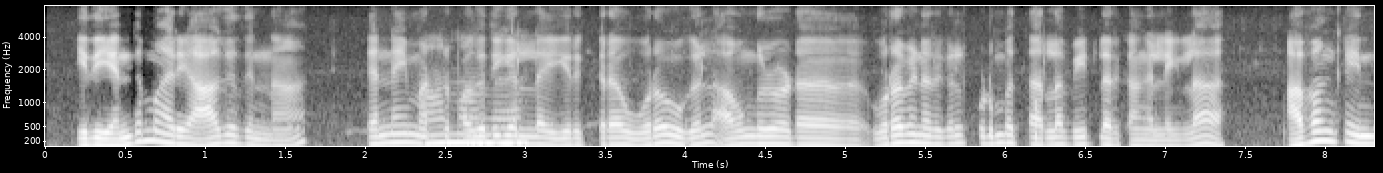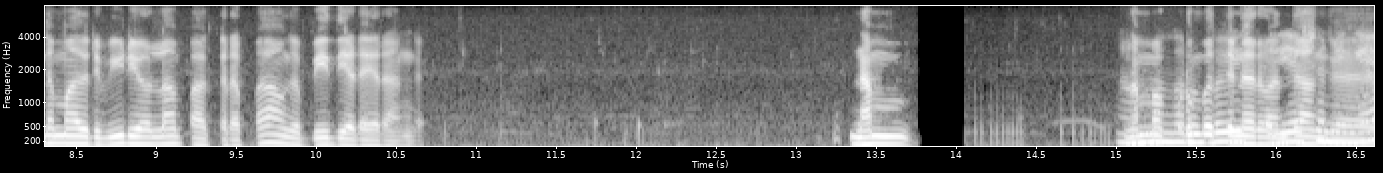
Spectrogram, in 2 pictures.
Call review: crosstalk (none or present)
present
